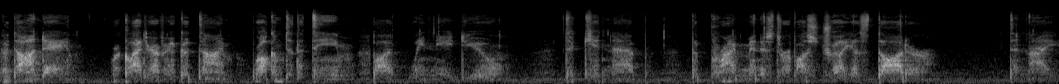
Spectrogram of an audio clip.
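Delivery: very quiet, leaned-in whisper. Imagining the orientation lady leaning over, imitating a whisper. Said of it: "leaned over and whispered, like, all quiet".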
